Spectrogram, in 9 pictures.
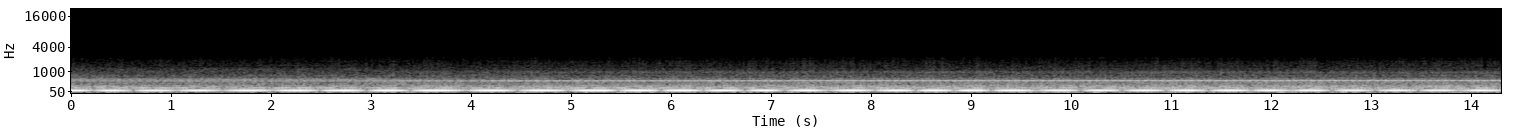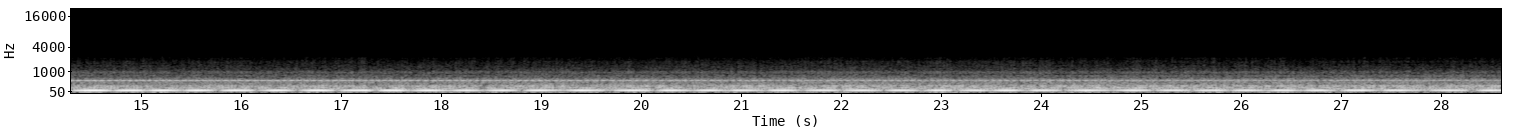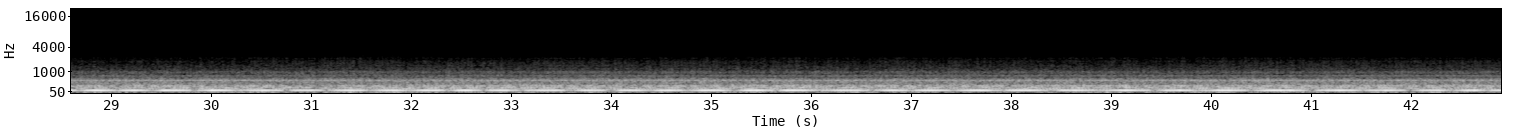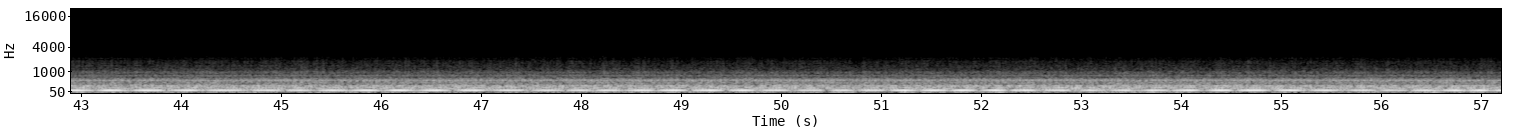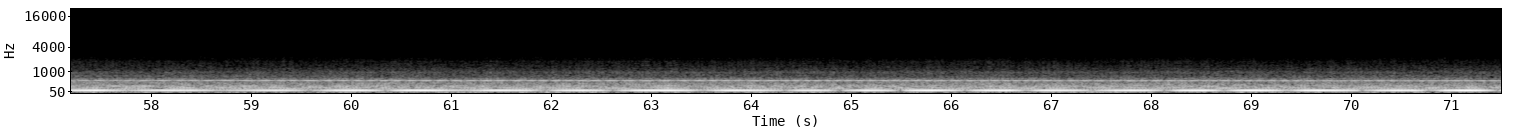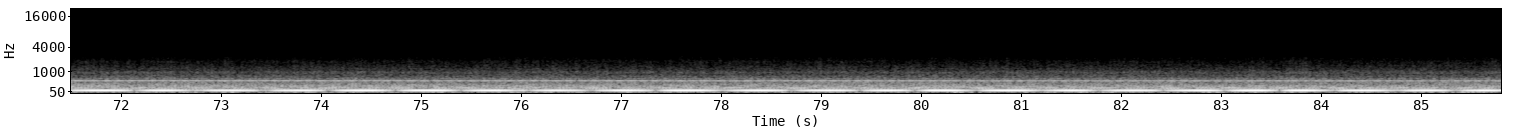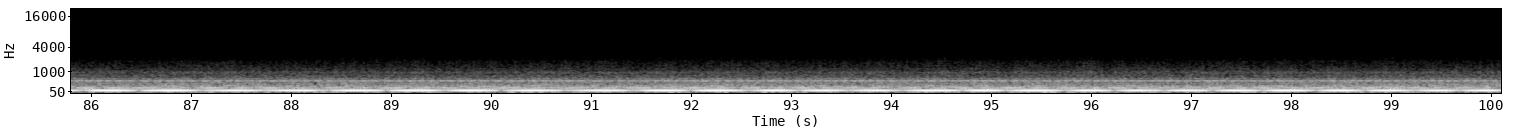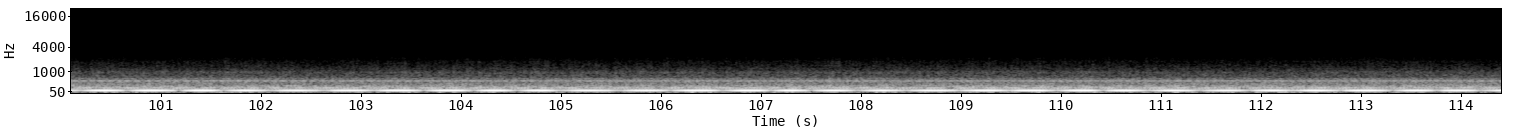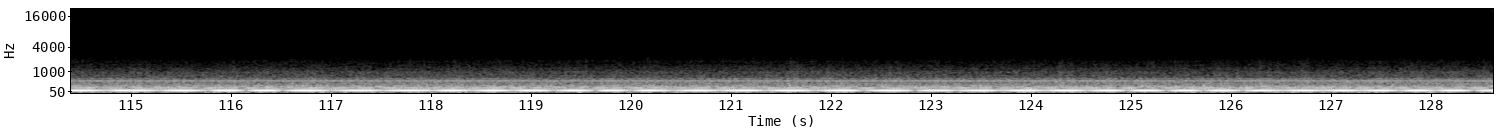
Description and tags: speed boat outboard motor medium engine throb1 bassy drone resonate
boat, engine, medium, motor, outboard, speed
